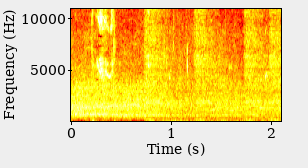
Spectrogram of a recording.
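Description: Basketball game in an arena: a steady crowd murmur, with the ball bouncing on the hardwood court in a few short knocks.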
